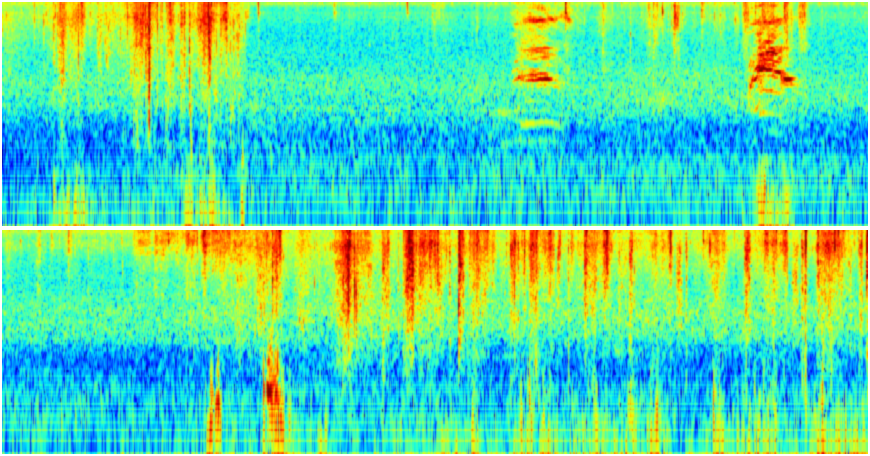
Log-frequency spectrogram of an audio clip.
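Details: A Siamese cat, one of two house cats, on Christmas Eve gives two drawn-out, harmonic meows about two and a half seconds apart, between rustling, footsteps and handling thumps.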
